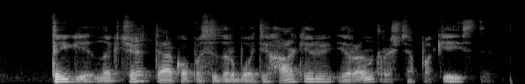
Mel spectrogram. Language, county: Lithuanian, Kaunas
